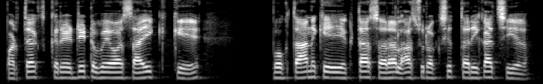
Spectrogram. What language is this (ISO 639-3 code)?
mai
